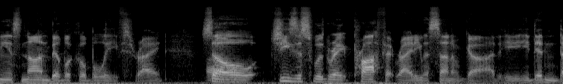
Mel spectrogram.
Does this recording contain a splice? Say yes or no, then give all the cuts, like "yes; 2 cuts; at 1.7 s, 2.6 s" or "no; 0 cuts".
yes; 3 cuts; at 2.6 s, 3.2 s, 4.2 s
